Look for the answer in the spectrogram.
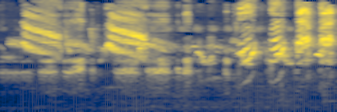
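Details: Chinese hwamei, a 'ngũ trường' singer dancing while it sings; harsher, buzzy chattering notes and rough squawky phrases over faint background hiss, less whistled than its usual flowing song.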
